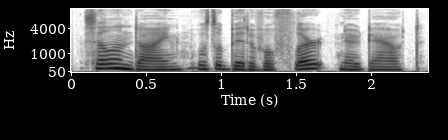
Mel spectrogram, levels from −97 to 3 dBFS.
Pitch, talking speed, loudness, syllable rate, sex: 180 Hz, 225 wpm, -16 LUFS, 5.9 syllables/s, female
